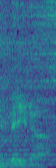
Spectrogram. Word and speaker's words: betta: in betta fish and I know it's pronounced better but I'm gonna say bata this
